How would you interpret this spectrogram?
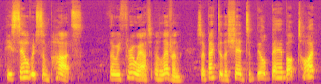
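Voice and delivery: rhythmic storybook read-aloud; reading to a child. Acted. Parent reads rhyming robot book to child, lilting read-aloud. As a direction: read the rhyme to a little one at bedtime.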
